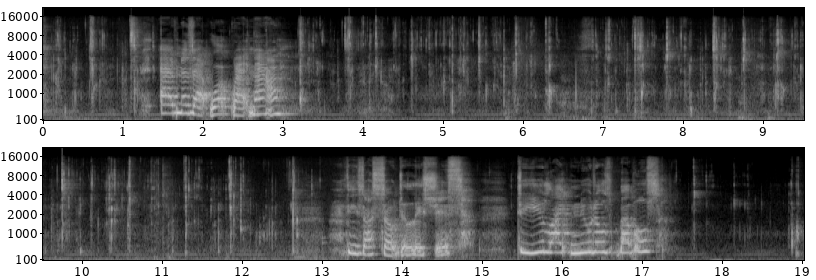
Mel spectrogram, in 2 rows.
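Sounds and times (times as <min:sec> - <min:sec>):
lip smacking: 0:00.0 - 0:01.4, 0:03.0 - 0:13.2, 0:17.2 - 0:19.0
wet chewing: 0:00.0 - 0:13.2, 0:17.3 - 0:19.0.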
